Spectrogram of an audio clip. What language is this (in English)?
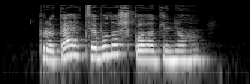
Ukrainian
